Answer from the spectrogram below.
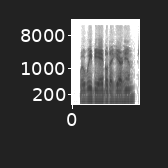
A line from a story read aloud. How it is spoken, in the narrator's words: asked anxiously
